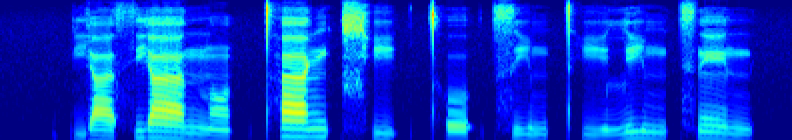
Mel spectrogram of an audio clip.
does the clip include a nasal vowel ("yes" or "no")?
yes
